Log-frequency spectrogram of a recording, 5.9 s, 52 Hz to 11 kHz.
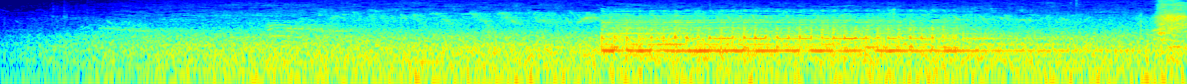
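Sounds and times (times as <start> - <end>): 
steady outdoor noise: 0.0 - 5.9
black woodpecker drumming rapidly on a metal sign: 3.0 - 5.4.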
